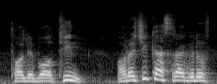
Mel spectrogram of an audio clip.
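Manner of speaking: ordinary talk, nothing marked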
